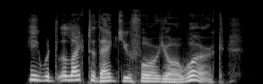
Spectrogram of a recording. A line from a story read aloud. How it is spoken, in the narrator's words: the gray-haired man began shakily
